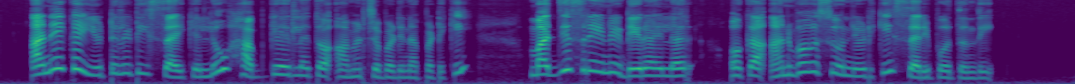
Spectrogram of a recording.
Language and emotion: Telugu, neutral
